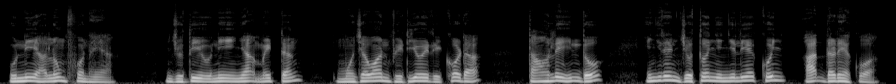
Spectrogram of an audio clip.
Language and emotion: Santali, fearful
